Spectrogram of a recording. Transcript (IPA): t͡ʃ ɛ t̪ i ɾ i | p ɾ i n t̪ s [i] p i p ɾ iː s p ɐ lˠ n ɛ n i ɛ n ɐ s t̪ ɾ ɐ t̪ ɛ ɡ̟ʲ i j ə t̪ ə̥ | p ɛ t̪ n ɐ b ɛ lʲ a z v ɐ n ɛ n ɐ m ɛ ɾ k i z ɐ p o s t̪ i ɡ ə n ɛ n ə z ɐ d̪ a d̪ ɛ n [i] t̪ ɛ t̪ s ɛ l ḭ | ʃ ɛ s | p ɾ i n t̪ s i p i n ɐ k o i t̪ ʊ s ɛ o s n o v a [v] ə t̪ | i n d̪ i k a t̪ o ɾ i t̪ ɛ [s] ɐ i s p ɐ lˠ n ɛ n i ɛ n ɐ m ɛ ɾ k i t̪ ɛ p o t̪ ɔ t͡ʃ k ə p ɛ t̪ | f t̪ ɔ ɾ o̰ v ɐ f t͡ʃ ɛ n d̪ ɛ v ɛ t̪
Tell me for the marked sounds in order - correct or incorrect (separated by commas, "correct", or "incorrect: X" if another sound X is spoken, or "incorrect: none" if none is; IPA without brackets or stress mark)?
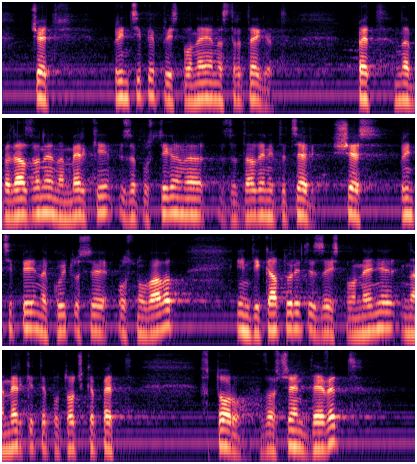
correct, correct, correct, incorrect: z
